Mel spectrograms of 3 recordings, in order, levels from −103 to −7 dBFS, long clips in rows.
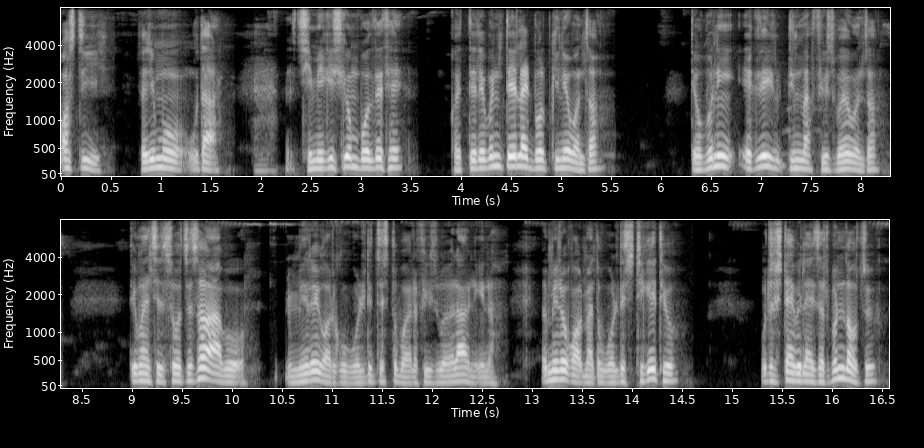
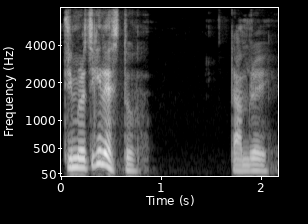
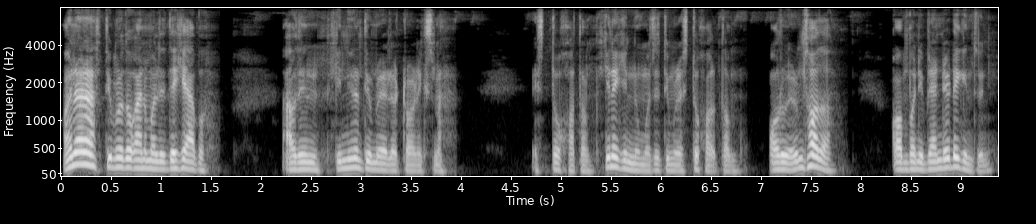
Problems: none marked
